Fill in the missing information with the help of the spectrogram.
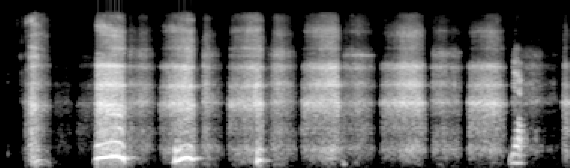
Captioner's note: panting loudly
